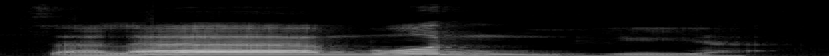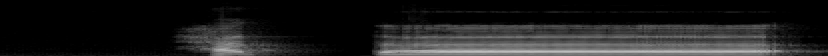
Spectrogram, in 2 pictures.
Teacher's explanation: Salamun tanwin bertemu ha itu baca izhar, jadi jelas bacanya ya.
